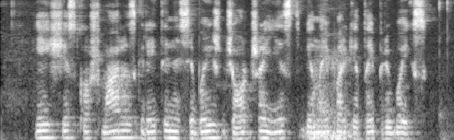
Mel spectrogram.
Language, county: Lithuanian, Marijampolė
